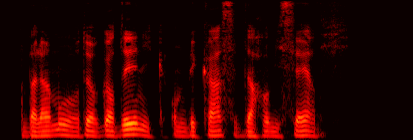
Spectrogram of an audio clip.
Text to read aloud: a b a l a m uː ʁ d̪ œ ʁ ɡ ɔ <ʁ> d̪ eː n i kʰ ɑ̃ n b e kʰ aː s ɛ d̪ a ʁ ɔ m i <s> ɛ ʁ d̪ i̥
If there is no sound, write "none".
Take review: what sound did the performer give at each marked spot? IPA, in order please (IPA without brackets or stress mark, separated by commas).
ʁ, s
